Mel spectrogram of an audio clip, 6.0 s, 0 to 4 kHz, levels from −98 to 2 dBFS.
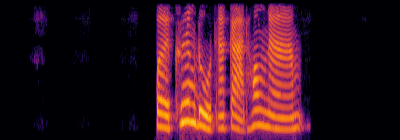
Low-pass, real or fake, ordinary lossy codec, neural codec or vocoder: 3.6 kHz; real; none; none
